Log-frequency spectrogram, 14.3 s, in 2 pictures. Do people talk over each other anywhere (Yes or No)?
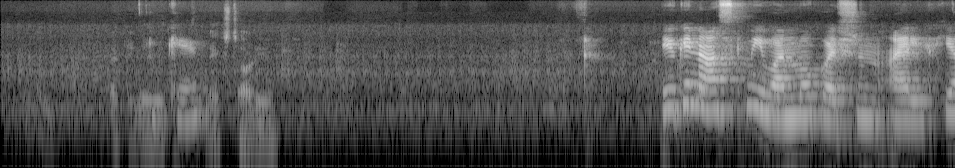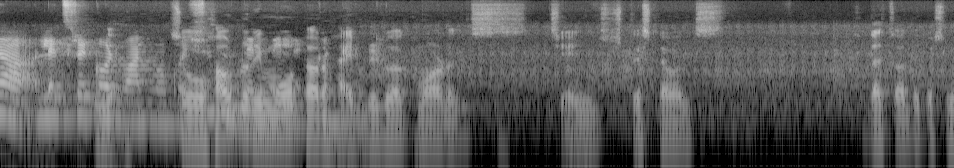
Yes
